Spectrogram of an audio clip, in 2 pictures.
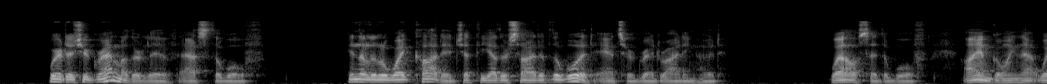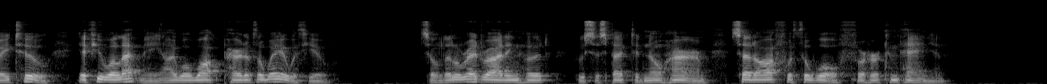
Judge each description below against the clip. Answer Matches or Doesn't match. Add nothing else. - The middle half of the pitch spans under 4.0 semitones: Doesn't match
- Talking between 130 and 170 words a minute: Doesn't match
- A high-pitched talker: Doesn't match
